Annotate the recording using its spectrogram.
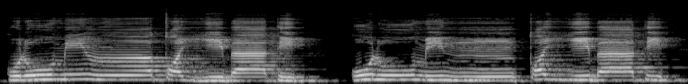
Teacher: یہاں نون ساکن ہے اور اس کے بعد حروف اخفاء میں سے طا یہاں پر موجود ہے، تو یہاں نون ساکن پر ہم اخفاء کریں گے اور آواز جو ہے ناک سے ادا ہوگی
